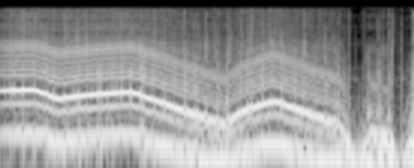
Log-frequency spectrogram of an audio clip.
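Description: A janky video game sound effect meant to be a car: a crude, buzzy synthesized engine tone with stacked harmonics, steadily loud, its pitch wobbling up and down in slow swoops like a cheap car revving, with no talking.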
